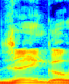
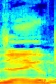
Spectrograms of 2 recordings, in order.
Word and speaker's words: Django: Jackson on the Django. He did. On Django, I said the Django. Let's make him. The D is silent. Not really.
